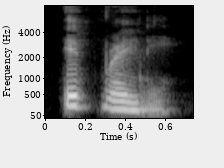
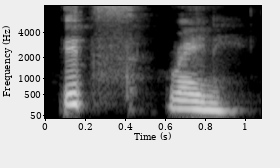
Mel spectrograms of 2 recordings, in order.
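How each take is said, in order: First: The 's' sound after it is dropped. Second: The 's' sound after it is clearly heard. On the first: The speaker calls it wrong. "not it rainy" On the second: The speaker calls it right. "you're saying it's rainy"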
